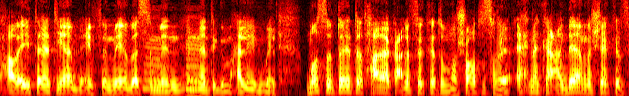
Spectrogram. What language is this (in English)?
Arabic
